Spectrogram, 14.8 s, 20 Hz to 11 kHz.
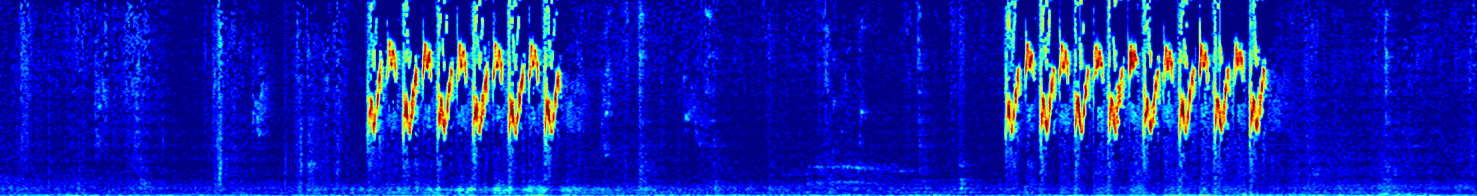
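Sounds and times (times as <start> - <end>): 
cinereous tit singing long song: 3.7 - 5.6, 10.0 - 12.7.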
